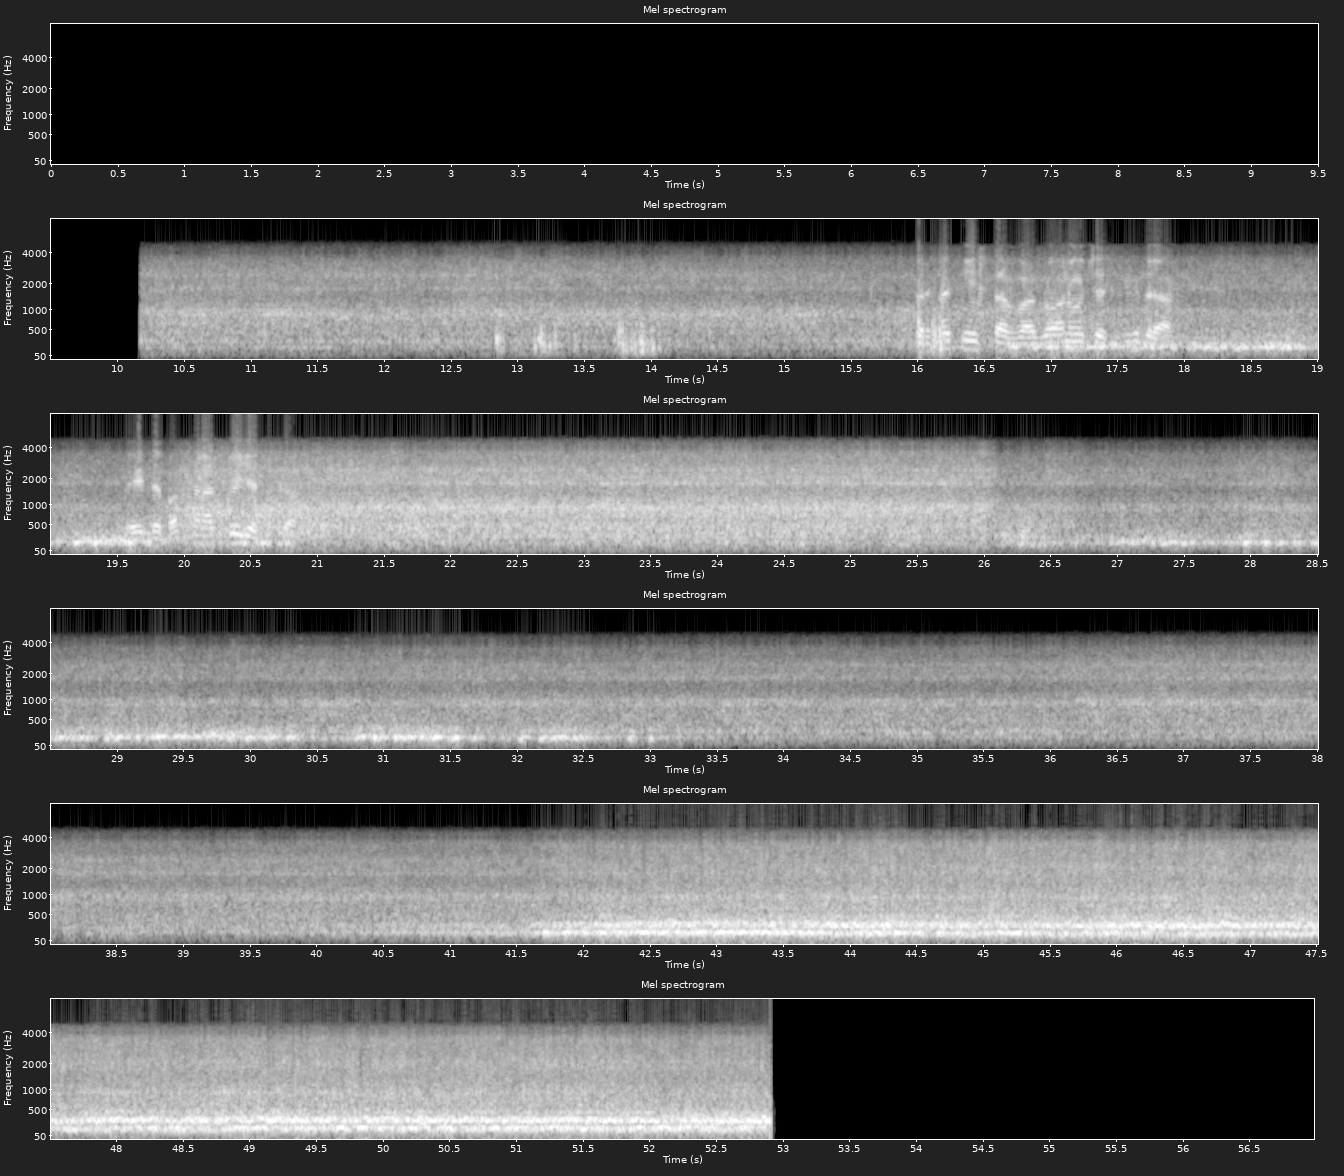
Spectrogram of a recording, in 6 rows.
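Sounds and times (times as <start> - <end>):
deep hum: 10.2 - 37.0, 38.1 - 52.9
rushing air: 10.2 - 52.9
train rumbling on track: 10.2 - 52.9.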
